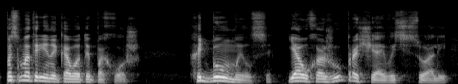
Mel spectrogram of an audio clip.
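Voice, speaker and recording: A curt, exasperated wife as a male narrator plays her in a comic storybook. She speaks coolly and matter-of-factly, with flat dismissiveness. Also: mid-range voice, fairly quick. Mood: calm, dismissive.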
